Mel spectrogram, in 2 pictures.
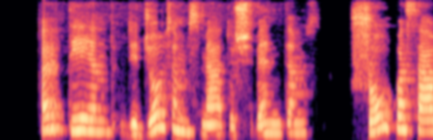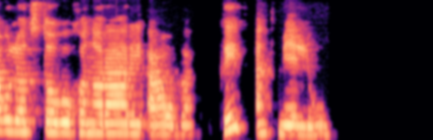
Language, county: Lithuanian, Tauragė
